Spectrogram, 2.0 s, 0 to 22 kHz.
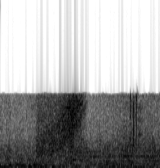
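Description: An IndyCar's Honda V8 engine running at a steady, moderate pitch under caution, heard through the broadcast's track microphones. There is a rush of noise, like a car going by, around the middle.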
